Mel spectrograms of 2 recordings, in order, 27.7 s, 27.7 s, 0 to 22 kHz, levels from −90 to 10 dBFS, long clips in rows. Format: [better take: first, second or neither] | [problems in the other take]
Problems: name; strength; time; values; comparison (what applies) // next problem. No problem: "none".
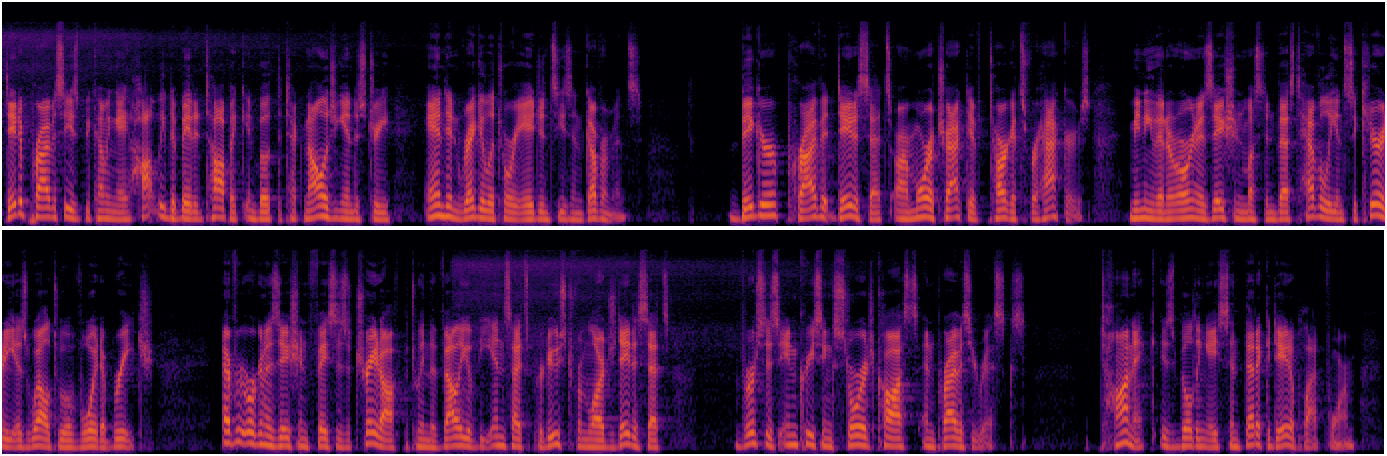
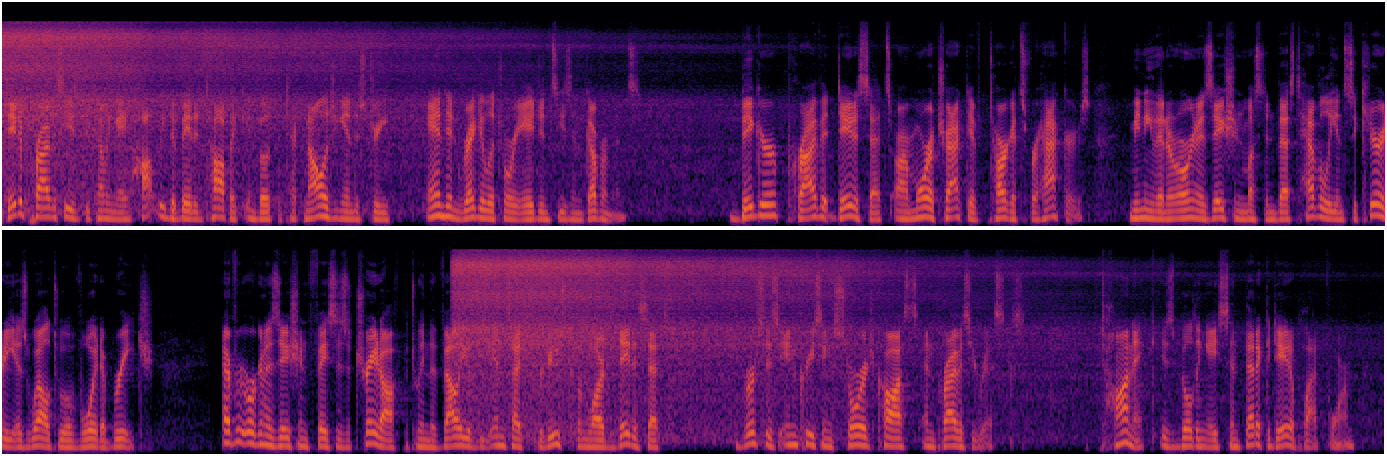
first | hiss; loud; throughout; 3 dB below the speech; faint in the first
